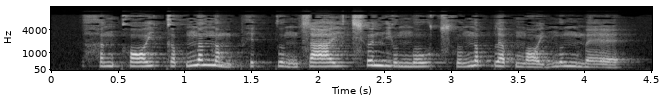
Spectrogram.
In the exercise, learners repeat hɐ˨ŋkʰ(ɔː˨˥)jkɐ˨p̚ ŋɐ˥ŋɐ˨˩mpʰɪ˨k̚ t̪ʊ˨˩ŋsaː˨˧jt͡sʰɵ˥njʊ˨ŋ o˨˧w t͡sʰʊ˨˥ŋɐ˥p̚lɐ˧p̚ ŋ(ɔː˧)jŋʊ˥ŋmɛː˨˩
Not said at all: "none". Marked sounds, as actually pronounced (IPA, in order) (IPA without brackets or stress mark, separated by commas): ɔː˨˥, ɔː˨˩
